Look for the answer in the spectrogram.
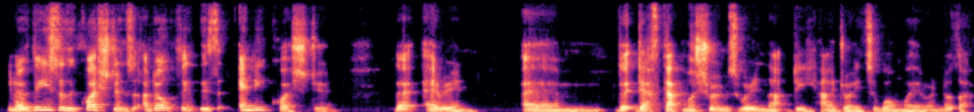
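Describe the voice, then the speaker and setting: A woman from Manchester with a softened Mancunian accent, hosting a casual true-crime livestream, chatty and rambling, greeting viewers by name. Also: sits low, normal speed, creaky. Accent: softened Mancunian English. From Manchester, England.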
